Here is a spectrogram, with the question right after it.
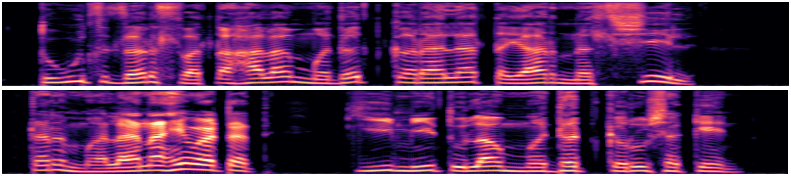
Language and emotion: Marathi, disgusted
